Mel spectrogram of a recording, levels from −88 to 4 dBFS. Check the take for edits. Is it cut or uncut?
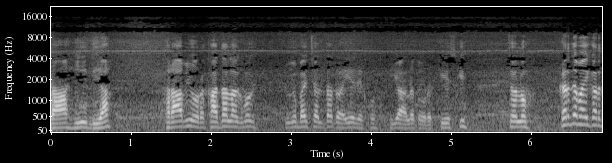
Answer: uncut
